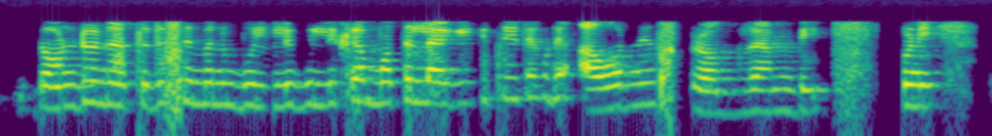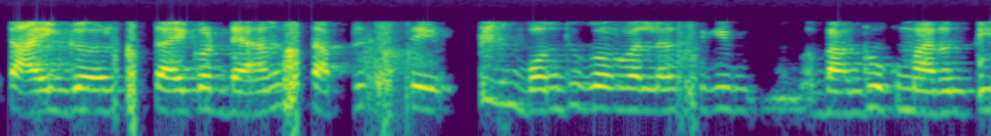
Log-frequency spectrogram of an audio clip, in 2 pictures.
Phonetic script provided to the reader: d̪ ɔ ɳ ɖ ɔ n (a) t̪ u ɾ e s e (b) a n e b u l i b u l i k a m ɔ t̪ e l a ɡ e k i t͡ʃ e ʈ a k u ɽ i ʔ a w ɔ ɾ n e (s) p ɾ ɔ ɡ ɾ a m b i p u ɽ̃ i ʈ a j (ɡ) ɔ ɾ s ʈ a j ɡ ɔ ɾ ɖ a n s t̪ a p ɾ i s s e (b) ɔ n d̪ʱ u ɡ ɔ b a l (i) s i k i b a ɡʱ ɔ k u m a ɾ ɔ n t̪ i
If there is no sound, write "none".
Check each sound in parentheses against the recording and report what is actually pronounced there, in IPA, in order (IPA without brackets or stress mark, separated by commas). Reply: a, m, s, ɡ, b, a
